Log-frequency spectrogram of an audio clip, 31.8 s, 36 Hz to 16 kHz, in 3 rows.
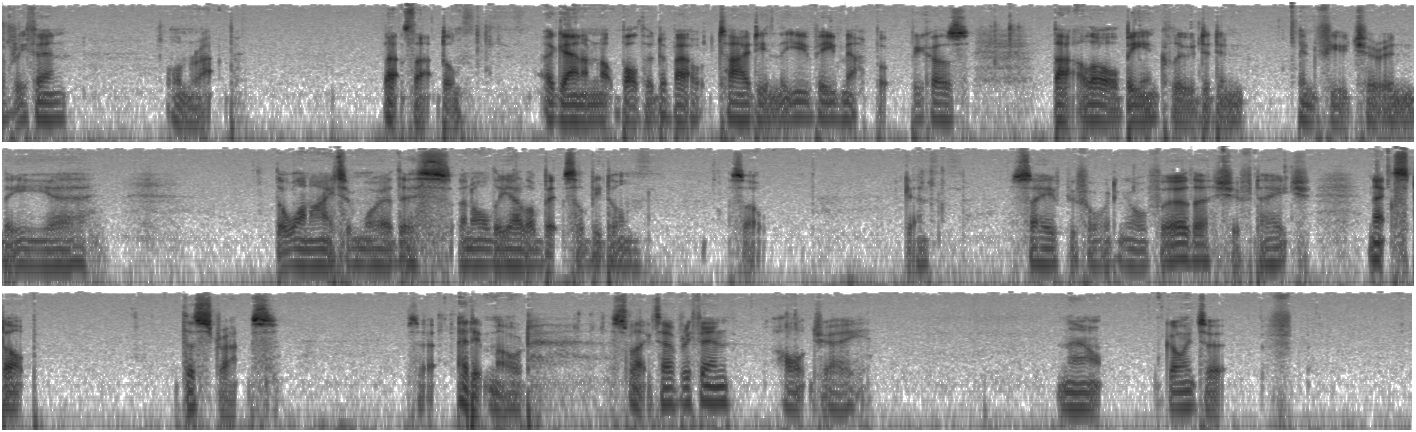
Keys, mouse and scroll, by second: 0.1 a, 1.3 u, 3.6 Tab, 4.6 middle click, 5.2-7.1 middle drag, 7.4 alt+h, 9.3 middle click, 10.2 middle click, 10.4-11.8 middle drag, 14.8-16.7 middle drag, 16.7-18.7 drag, 17.6 ctrl+w, 19.5 shift+h, 20.4-25.6 middle drag, 24.4 Tab, 25.6 a, 27.2 alt+j, 29.9-31.7 drag, 31.2-31.7 middle drag.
